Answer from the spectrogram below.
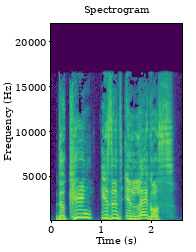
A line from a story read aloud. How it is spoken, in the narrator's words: I shout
